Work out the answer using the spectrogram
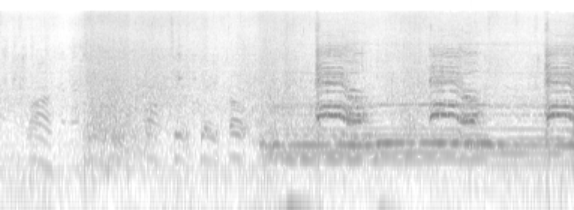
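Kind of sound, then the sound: nature, ocean waves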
